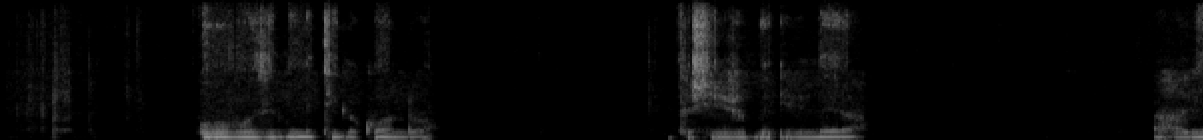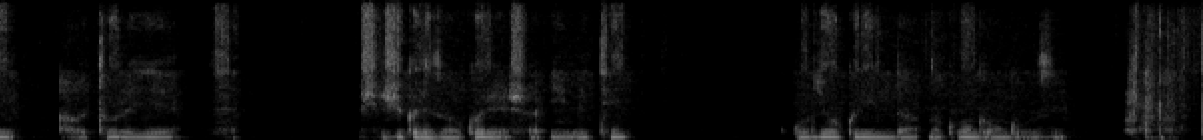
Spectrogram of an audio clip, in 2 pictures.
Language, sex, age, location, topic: Kinyarwanda, male, 18-24, Kigali, health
